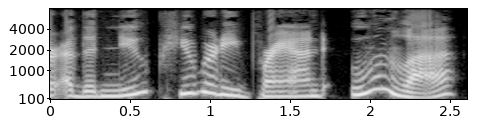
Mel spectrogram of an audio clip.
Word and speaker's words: Umla: I hope that I said that right. And I'm so glad to have you on. This is so exciting. Hello, Dr. Natterson. – Hello. You can call me Cara. And it's really nice to meet you. And thank you for having me. Yes, Umla. You said it right.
